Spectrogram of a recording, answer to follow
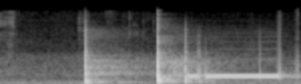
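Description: Telephone line going dead on a call: two clicks, then a steady busy tone from about one and a half seconds in. This is the sign that the caller's connection has been cut off.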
